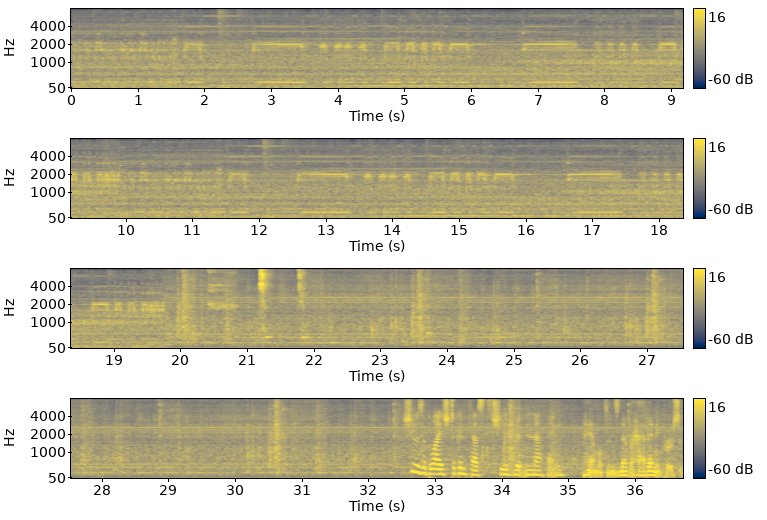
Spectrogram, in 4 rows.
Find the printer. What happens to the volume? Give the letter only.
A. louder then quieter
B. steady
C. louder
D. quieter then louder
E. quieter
B.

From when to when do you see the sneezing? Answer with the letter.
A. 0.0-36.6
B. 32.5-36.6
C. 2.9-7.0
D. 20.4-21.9
D.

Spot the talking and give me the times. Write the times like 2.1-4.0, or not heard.
32.5-36.6.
